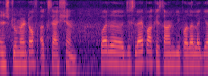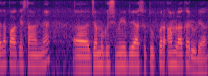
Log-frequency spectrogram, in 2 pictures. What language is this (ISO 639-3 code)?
doi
